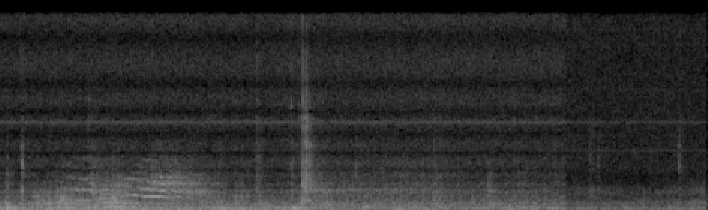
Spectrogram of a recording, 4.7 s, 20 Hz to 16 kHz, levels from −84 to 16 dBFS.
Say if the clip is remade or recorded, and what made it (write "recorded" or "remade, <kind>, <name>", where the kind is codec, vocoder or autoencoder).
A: recorded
